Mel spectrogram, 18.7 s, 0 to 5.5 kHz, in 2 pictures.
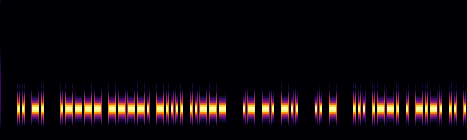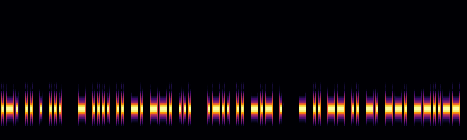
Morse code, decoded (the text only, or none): IN 1962 AND IT SPECIFIES THINGS LIKE TIMING,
